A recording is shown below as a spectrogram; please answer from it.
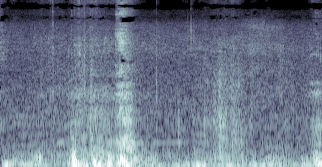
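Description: A zebu bull lowering itself to lie down on dry dirt: a few short, soft thumps and scuffs as its body settles, the clearest about half a second and about a second in.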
